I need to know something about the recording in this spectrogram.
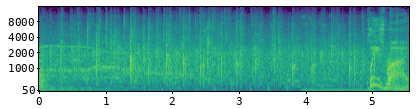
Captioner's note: applause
